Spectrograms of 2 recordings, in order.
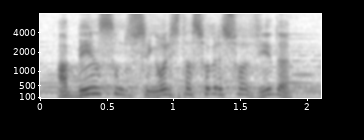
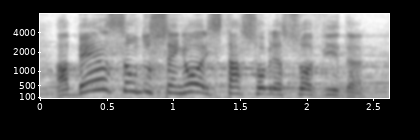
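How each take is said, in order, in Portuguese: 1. É dita em volume normal de fala. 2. É dita um pouco mais alto do que antes.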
